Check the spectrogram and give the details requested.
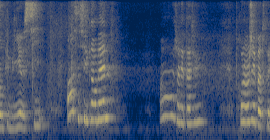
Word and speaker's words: Corbel: sais pas si elle Cécile Corbel comme ça se prononce c'est au R B e l et non je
